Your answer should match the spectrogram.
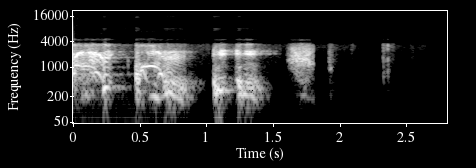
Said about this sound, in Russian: Вы знаете, вот мне кажется, вообще, сейчас покашляю, подожди.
